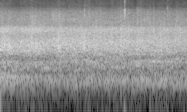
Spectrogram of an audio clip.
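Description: Vox deputies applaud in the Spanish parliament chamber, a dense, steady burst of many hands clapping that fills the whole stretch at even loudness, with no voices standing out.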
